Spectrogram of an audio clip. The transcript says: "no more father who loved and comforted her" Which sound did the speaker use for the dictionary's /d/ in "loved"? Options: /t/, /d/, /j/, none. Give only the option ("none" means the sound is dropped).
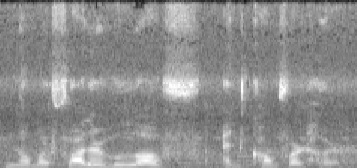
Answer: none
